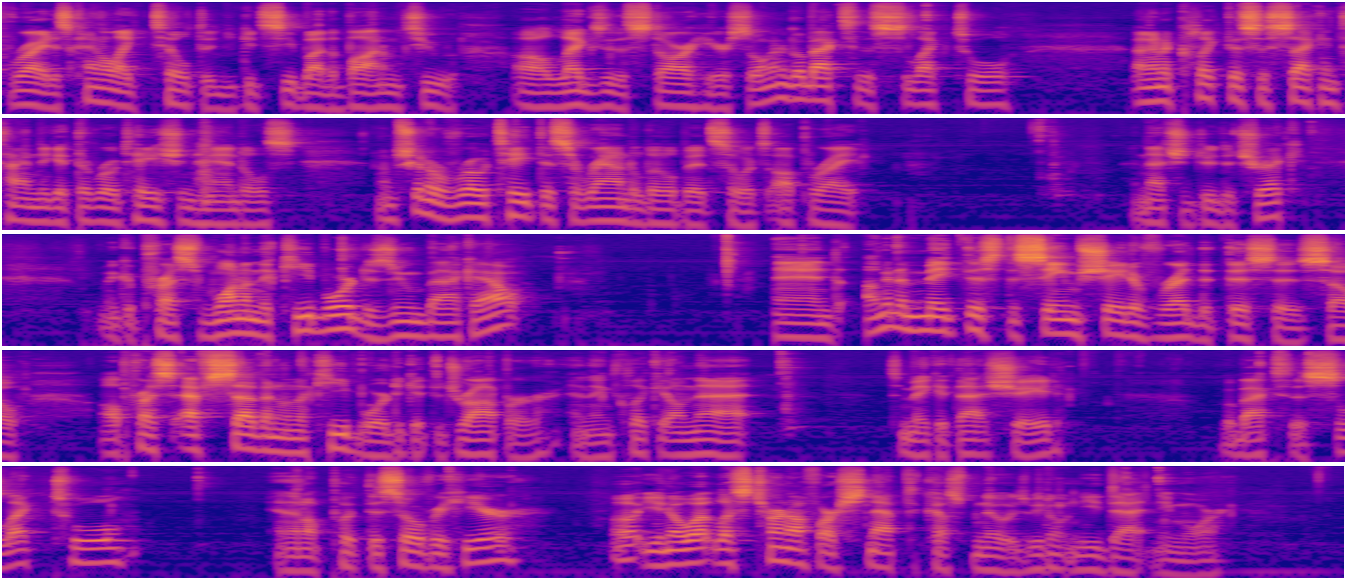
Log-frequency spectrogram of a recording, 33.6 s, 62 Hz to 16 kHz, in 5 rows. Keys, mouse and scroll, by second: 4.6 click, 6.3 click, 9.4-12.2 drag, 15.3 1, 17.5 click, 22.0 F7, 23.5 click, 26.5 click, 27.9-29.4 drag, 32.6 click.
